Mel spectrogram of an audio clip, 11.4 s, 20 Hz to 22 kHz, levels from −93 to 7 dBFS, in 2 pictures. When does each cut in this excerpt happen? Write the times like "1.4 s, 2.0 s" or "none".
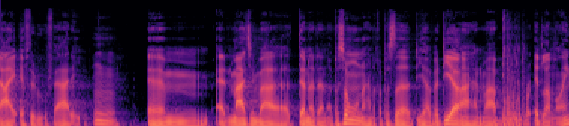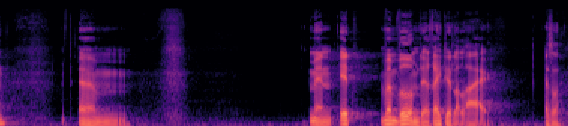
4.6 s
